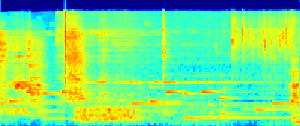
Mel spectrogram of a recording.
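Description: Background music with steady melodic notes, over hot oil crackling in a stainless steel frying pan during roughly the first second and a half.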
